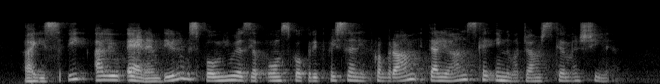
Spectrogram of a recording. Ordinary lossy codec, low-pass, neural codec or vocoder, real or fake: none; 7.2 kHz; codec, 16 kHz in and 24 kHz out, 0.6 kbps, FocalCodec, streaming, 4096 codes; fake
